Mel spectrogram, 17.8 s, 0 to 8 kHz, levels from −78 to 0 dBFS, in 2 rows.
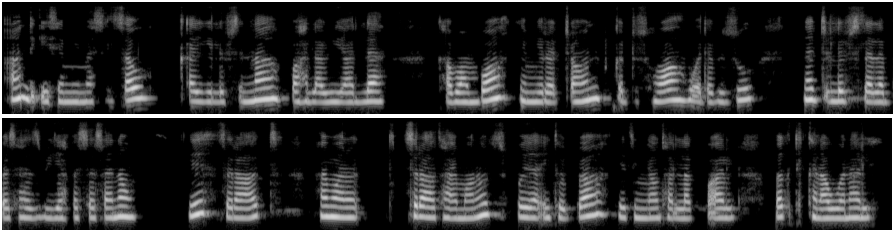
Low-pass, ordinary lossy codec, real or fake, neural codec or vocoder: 7.2 kHz; AAC, 48 kbps; real; none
